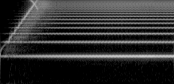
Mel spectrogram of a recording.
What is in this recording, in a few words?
SWP ANALOG PAD; PADS; SYNTH FX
